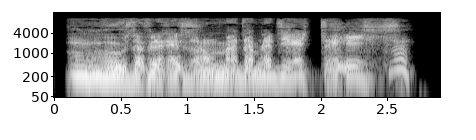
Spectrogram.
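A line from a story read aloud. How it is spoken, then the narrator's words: Hissing voice. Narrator (French): répondit-il de sa voix sifflante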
